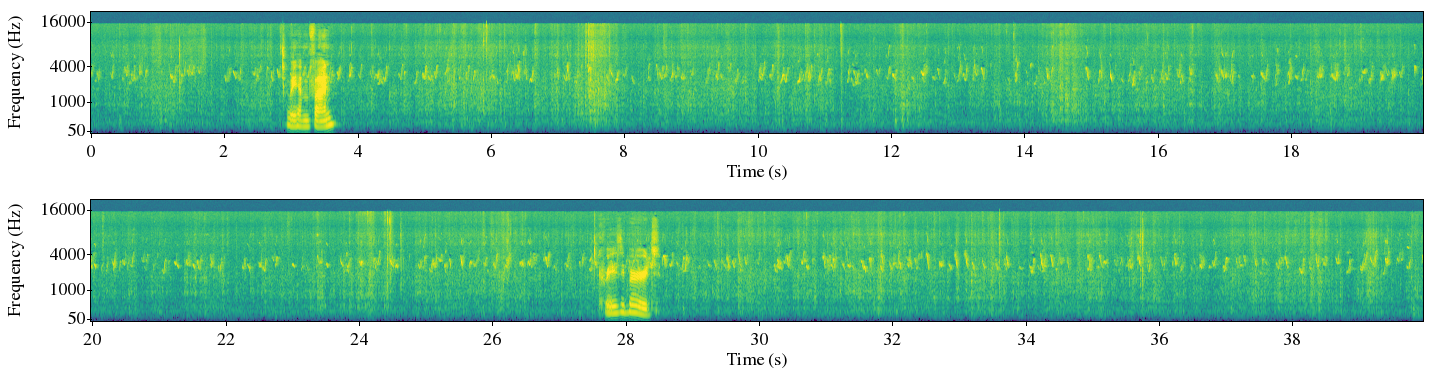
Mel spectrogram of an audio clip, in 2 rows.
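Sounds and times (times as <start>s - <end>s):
chicks peeping: 0.0s - 39.9s
chicks rustling in litter: 0.0s - 39.9s.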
